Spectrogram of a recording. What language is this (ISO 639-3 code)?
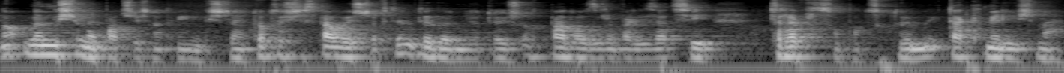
pol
